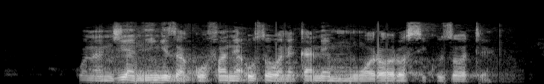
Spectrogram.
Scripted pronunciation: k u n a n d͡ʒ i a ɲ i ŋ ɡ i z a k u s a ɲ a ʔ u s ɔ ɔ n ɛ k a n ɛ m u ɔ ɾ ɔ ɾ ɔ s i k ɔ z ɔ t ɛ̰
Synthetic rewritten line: k u n a n d͡ʒ i a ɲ i ŋ ɡ i z a k u f a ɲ a ʔ u s ɔ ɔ n ɛ k a n ɛ m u ɔ ɾ ɔ ɾ ɔ s i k u z ɔ t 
